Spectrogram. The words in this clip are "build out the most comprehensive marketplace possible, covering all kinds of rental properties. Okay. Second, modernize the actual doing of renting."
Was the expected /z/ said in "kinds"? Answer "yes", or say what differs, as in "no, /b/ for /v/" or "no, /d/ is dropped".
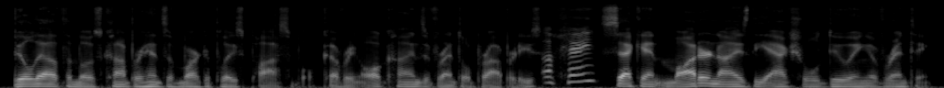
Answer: yes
